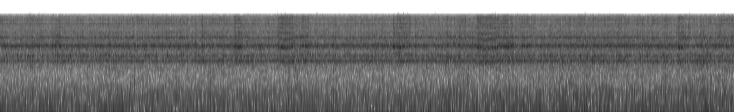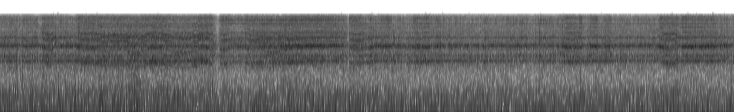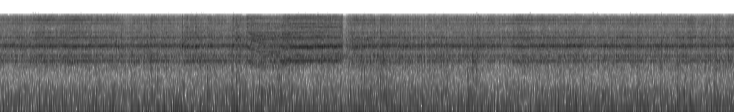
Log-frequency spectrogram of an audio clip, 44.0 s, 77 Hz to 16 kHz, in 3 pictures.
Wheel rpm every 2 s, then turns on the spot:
230, 230, 230, 230, 230, 230, 230, 230, 220, 220, 220, 230, 230, 230, 230, 230, 230, 220, 230, 230, 230, 240.
none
